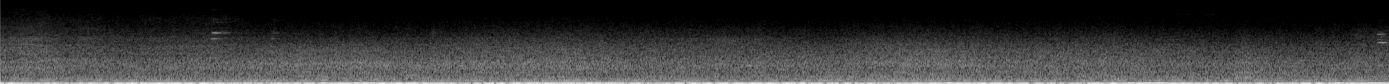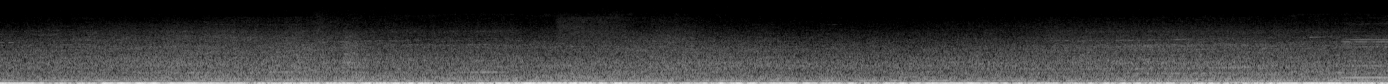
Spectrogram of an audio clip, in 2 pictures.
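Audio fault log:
No faults are heard anywhere in this audio. There is nothing to enter in this log.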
